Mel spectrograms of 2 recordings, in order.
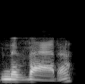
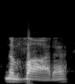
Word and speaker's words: Nevada: the state of Nevada. As Brian would say, it's not Nevada, it's Nevada.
